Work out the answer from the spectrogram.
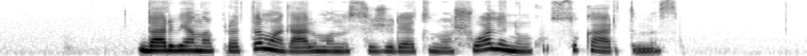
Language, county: Lithuanian, Kaunas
